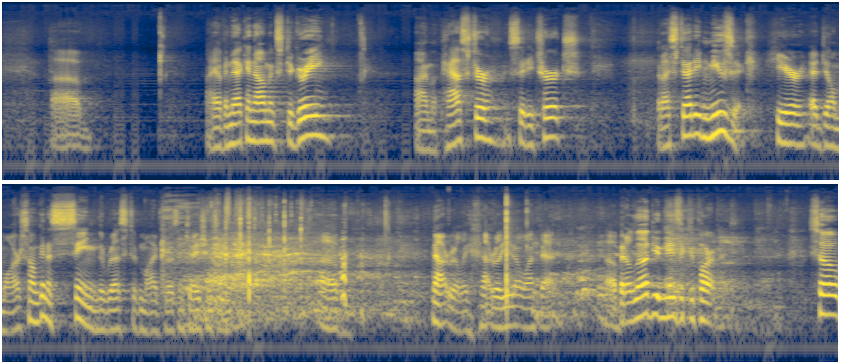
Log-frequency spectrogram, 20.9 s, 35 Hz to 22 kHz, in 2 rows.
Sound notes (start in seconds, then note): 12.4 audience laughs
